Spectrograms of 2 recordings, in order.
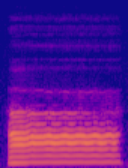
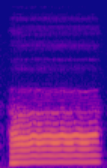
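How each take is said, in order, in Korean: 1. 이 모음은 들리는 숨소리가 섞여 있어요. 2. 이 모음은 들리는 숨소리가 섞여 있어요.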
